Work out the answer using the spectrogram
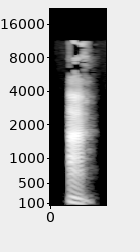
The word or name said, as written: a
